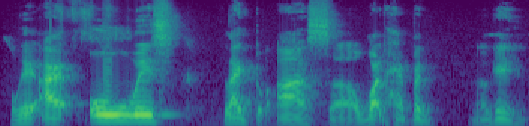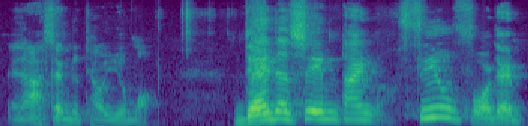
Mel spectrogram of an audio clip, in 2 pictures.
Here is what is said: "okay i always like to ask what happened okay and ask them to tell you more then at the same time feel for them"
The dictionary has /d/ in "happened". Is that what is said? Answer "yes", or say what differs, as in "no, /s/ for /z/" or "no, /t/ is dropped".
no, /d/ is dropped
